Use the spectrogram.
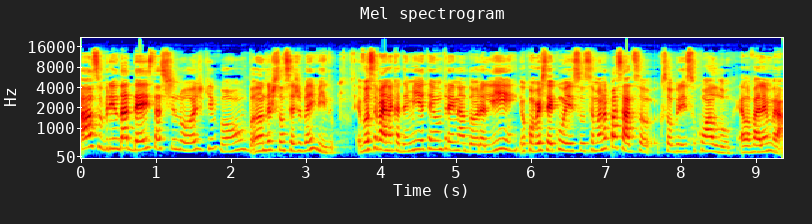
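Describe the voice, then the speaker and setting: A woman speaks in a raised, projected voice at a high pitch. Her pace is moderate and her pitch variation ordinary. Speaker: educator hosting a parenting live stream. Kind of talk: live stream talk. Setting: live video stream from home. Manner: loud.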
